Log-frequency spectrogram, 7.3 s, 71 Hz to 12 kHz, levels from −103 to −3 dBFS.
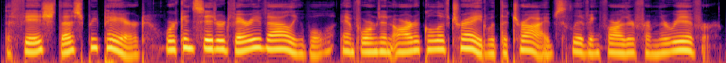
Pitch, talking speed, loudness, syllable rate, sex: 190 Hz, 180 wpm, -18 LUFS, 5.7 syllables/s, female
